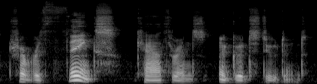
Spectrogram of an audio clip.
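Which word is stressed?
thinks. The word thinks carries the strongest stress. It is only a belief and may not be true. "move the focal stress to the next word"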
